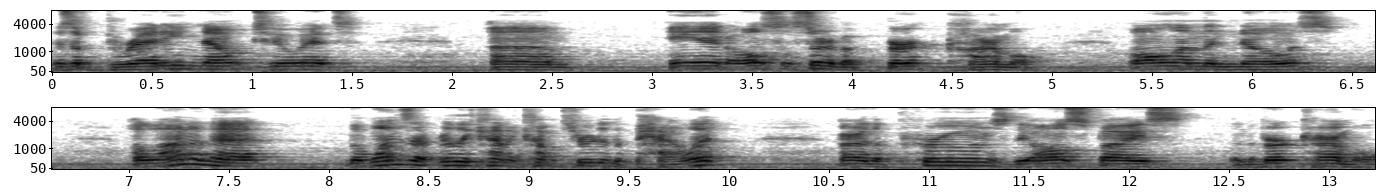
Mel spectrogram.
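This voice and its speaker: Noticeable background noise surrounds a man speaking at a moderate pace in a fairly high voice with ordinary pitch variation and long, frequent pauses. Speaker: whiskey reviewer. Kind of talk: tasting review to camera. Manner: hesitant, many fillers.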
